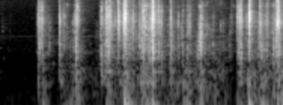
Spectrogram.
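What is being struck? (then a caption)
Plastic computer keyboard. Two-handed fingertip typing on a black plastic full-size computer keyboard, with quick, bright, dry key taps in irregular bursts. Short clicks follow silence at the start, build into a denser run of typing, pause briefly, then resume.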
